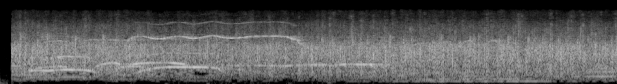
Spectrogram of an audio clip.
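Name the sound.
theater audience applause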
